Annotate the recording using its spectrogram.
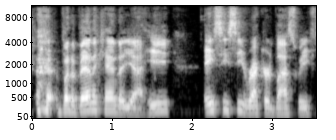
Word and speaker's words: Abanikanda: Abanikanda. That's how you say it.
